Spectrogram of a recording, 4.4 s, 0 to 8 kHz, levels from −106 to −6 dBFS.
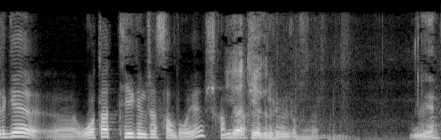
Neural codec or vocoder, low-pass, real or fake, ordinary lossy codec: none; 7.2 kHz; real; MP3, 48 kbps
